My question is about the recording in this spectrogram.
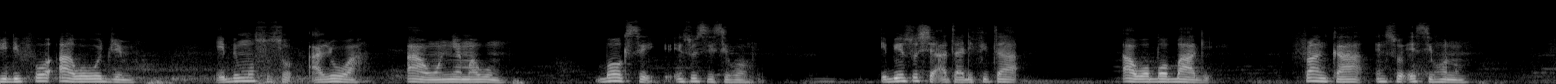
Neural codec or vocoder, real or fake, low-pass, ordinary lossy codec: none; real; 10.8 kHz; MP3, 32 kbps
